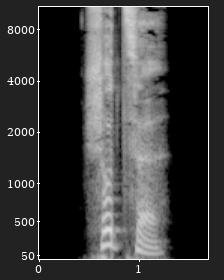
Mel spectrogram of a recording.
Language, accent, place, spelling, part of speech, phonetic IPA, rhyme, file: German, Germany, Berlin, Schutze, noun, [ˈʃʊt͡sə], -ʊt͡sə, De-Schutze.ogg
- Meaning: inflection of Schutz: 1. dative singular 2. nominative/accusative/genitive plural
